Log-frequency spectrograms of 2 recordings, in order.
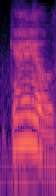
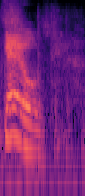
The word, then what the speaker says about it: Gaels: It's me not pronouncing it right with my terrible voice. Hang on a minute. Oh! Gales. Gales.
